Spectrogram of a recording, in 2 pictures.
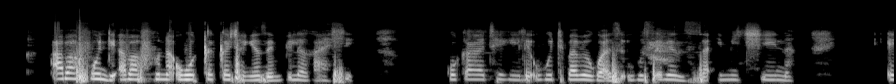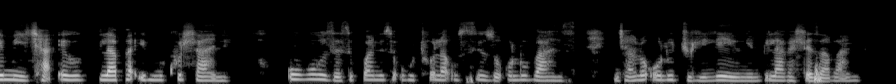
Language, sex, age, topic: North Ndebele, female, 25-35, education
